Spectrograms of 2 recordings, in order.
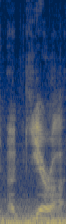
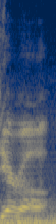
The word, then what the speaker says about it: Agera: aera R is not right it is the Agera and kig zeg that is pretty hard to pronounce spelling is harder to to do this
